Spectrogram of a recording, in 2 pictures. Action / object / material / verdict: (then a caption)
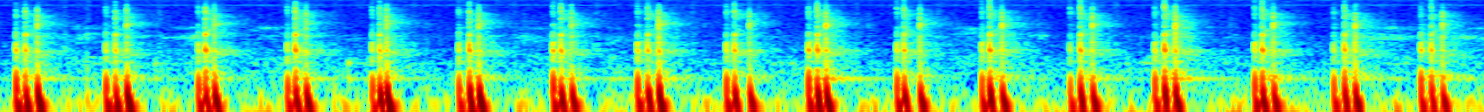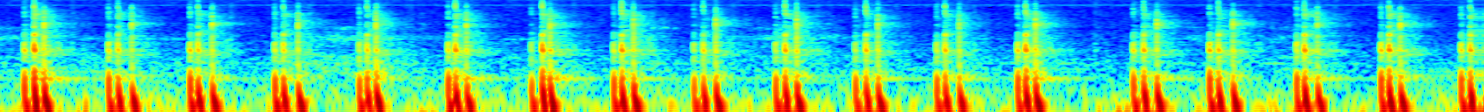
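tap / ribbed plastic dome / plastic / none. A hollow orange plastic dome with concentric raised ridges, held in both hands, is tapped with the fingernails in a steady, slow rhythm of about two taps per second. Each tap is a short, dull, hollow knock with a low tone and almost no ring, set against a faint background hiss.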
